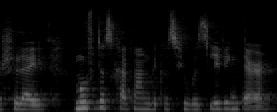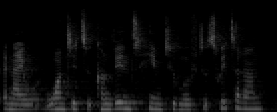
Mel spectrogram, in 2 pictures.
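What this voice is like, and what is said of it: French accent. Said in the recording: “as you can hear from my accent, it's easy to guess. I'm from France”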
